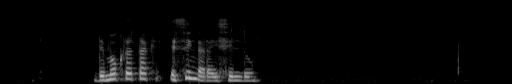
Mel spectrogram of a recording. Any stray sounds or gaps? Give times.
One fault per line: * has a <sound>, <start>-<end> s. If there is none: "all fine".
all fine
